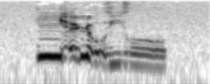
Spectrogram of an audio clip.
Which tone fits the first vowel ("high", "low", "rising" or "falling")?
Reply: high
